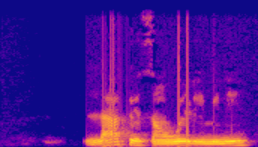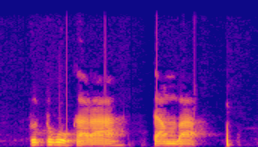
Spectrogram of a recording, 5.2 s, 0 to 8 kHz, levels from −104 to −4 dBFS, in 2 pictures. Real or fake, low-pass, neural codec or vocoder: real; 7.2 kHz; none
